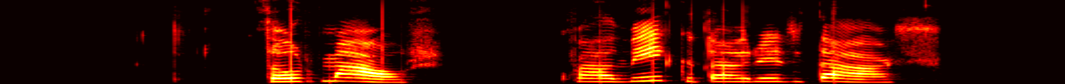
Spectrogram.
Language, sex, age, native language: Icelandic, female, 13, Polish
